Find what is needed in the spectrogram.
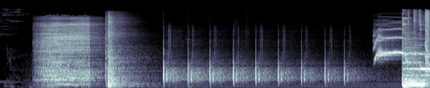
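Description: Intro of a song's backing track in a reverberant hall: a short hiss, then one hard hit that rings out, then an even tick about twice a second until the full music comes in near the end.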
